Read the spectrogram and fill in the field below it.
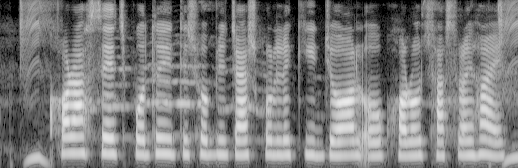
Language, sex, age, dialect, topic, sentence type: Bengali, female, 18-24, Northern/Varendri, agriculture, question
